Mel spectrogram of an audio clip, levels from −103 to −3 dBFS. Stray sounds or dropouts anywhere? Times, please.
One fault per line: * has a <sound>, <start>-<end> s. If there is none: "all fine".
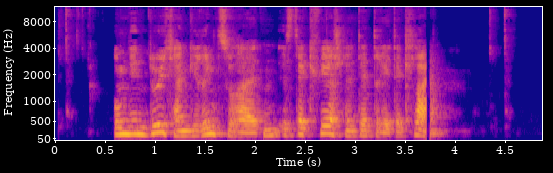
* has a dropout, 3.7-3.7 s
